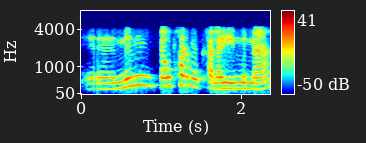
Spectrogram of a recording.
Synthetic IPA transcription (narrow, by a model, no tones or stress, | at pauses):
nɯŋt̪awpʰaɾmkʰalajimɯnːa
